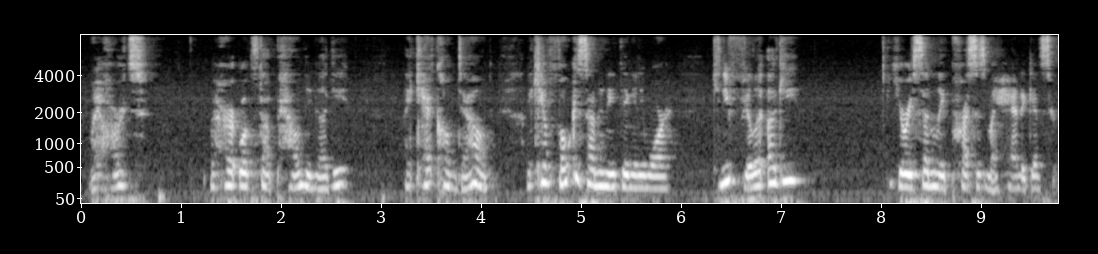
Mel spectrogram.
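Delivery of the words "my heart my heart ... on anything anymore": whispered, softer, unsettled; obsessive whisper. Acted. Yuri confessing to Uggy, hushed whisper.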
